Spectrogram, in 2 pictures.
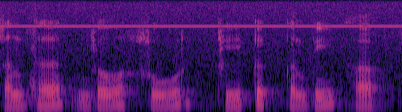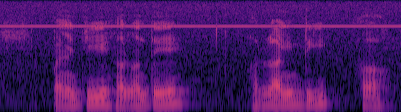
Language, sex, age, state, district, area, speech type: Sindhi, male, 60+, Gujarat, Kutch, urban, spontaneous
